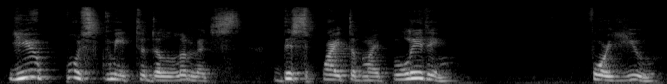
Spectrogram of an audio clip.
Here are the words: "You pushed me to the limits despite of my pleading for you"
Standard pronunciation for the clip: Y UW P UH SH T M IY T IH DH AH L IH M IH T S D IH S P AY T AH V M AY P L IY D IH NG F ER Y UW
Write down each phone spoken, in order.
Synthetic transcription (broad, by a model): Y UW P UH S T M IY T IH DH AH L IH M IH T S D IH S P AY T AH V M AY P L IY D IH NG F ER Y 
